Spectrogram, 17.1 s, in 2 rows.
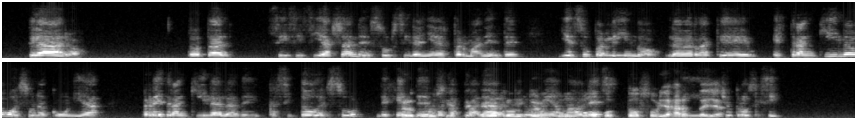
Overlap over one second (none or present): present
